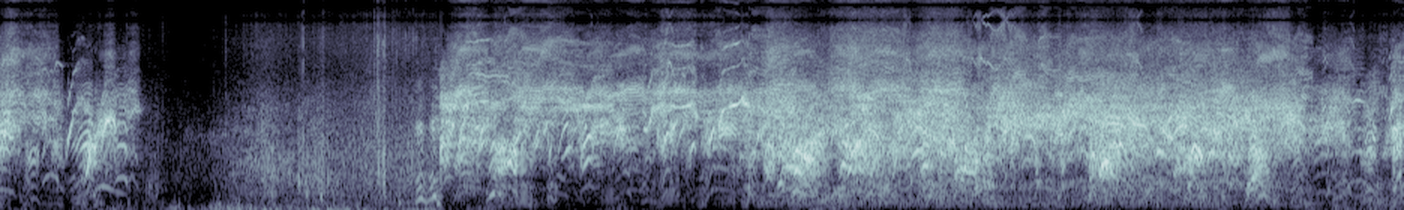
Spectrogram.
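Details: Wild, habituated troop of chacma baboons in the Soutpansberg mountains, South Africa, screaming sharply in alarm at a giant rock python wrapped around a juvenile baboon; dense overlapping harsh screams and barks from several animals, rising after a brief lull.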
